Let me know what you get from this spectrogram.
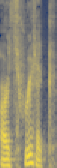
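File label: "arthritic", US English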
